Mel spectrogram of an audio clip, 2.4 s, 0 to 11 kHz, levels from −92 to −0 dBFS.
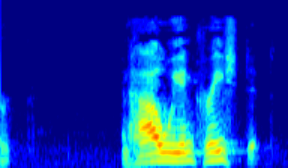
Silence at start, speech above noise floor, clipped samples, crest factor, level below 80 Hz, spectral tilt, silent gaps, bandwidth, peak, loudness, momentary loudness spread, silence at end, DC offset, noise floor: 0 s; 51 dB; under 0.1%; 18 dB; -84 dBFS; -7.5 dB/octave; none; 7.8 kHz; -14 dBFS; -30 LUFS; 12 LU; 0.3 s; under 0.1%; -80 dBFS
